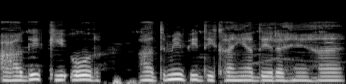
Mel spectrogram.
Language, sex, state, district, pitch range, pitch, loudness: Hindi, female, Jharkhand, Garhwa, 185-210 Hz, 190 Hz, -15 LUFS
